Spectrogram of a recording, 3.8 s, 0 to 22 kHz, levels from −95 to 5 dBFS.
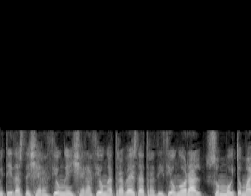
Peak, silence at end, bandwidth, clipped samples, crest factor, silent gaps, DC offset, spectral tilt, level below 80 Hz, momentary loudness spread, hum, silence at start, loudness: -2 dBFS; 0 s; 7.6 kHz; under 0.1%; 18 dB; none; under 0.1%; -6 dB/octave; -60 dBFS; 6 LU; none; 0 s; -20 LUFS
